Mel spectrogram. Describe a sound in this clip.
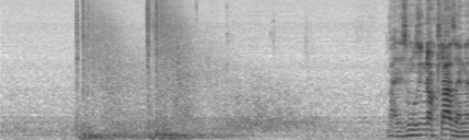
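A heavy gun blast booms and rumbles away.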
